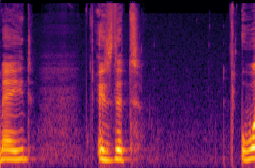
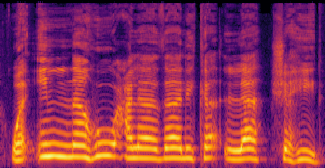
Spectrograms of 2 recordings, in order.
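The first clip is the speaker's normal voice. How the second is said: emphatic وَإِنَّهُ, then an isolated لَ before شَهِيدٌ; stress on إِنَّ and لَ; much faster than usual. Shown as a demonstration. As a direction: lean into the held n of وَإِنَّهُ, pick out لَ. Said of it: "Inna and la".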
